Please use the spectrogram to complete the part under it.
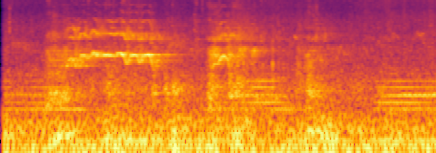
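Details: Buckskin Andalusian P.R.E. filly whinnying: several short harmonic neighs with a shaky, wavering tone, separated by brief pauses, over a steady low rumble of background noise.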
